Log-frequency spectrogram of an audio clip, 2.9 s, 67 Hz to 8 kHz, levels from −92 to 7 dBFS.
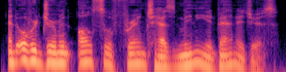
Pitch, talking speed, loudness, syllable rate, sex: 110 Hz, 165 wpm, -17 LUFS, 5.8 syllables/s, male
